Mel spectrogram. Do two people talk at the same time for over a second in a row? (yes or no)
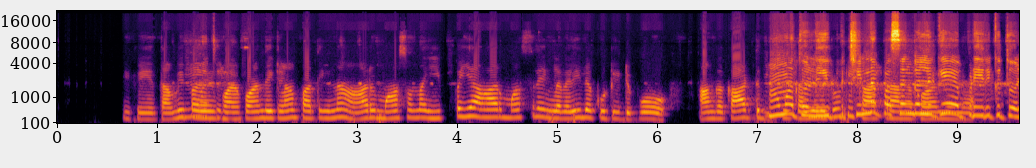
yes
